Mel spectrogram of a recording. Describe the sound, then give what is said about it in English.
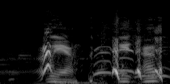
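A woman's voice imitates a dog barking during a church service: a drawn-out bark followed by three or four quick, yelping barks, fairly loud, with no other talk. “Pastor, what do you want to do about this woman barking in service?”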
